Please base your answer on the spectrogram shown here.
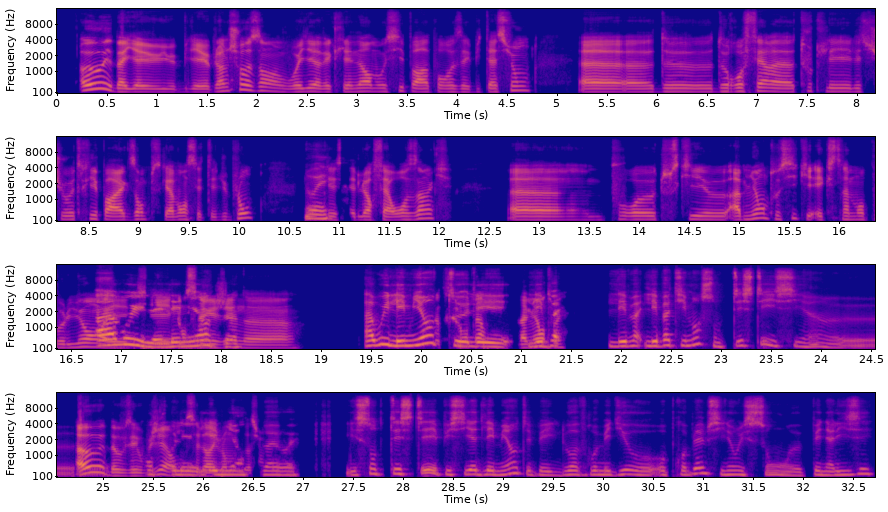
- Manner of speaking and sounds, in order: "l'amiante" said as "l'émiante"; "l'amiante" said as "l'émiante"; "l'amiante" said as "l'émiante"; "l'amiante" said as "l'émiante"
- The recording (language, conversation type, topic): French, unstructured, Que penses-tu des effets du changement climatique sur la nature ?
- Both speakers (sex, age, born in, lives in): female, 65-69, France, United States; male, 20-24, France, France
